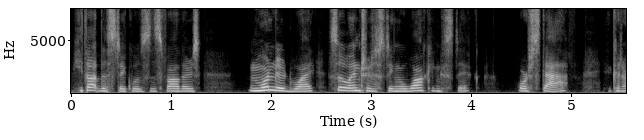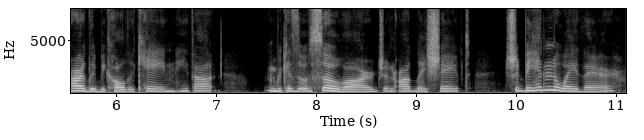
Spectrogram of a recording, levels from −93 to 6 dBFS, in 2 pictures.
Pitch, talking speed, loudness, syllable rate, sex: 225 Hz, 200 wpm, -18 LUFS, 6.3 syllables/s, female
